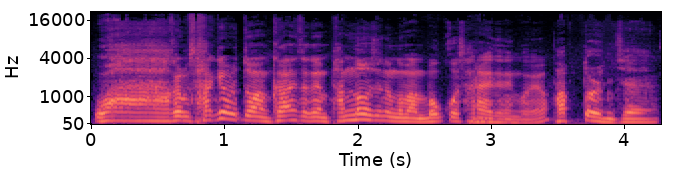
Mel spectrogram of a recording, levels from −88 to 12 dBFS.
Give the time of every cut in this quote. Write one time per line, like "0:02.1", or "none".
none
